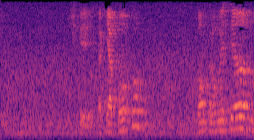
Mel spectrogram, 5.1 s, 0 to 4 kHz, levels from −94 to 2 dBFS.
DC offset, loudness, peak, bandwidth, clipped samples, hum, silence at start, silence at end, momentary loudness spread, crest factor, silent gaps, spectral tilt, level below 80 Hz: under 0.1%; -33 LUFS; -12 dBFS; 4 kHz; under 0.1%; none; 0 s; 0 s; 14 LU; 20 dB; none; -3 dB/octave; -62 dBFS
